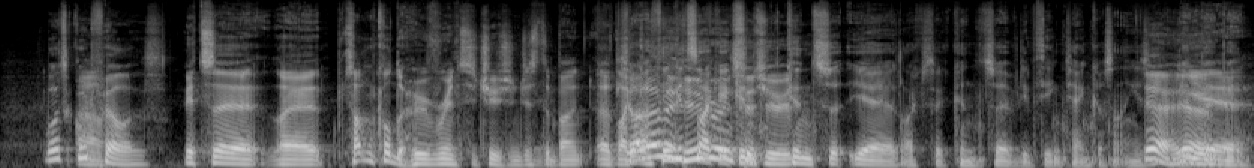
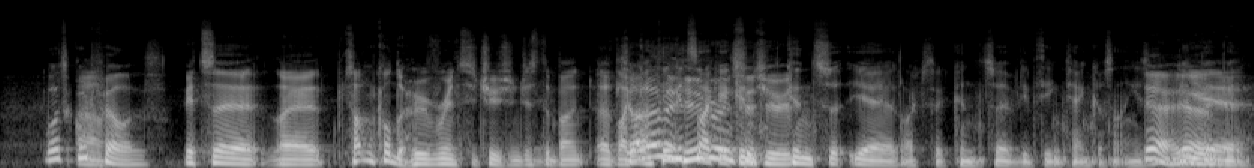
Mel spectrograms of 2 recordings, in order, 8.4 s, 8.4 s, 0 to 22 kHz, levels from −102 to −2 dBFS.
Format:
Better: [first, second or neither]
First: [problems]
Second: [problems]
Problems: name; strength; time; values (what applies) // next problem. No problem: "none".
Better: first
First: none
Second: muffled; slightly; fading above 2.5 kHz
